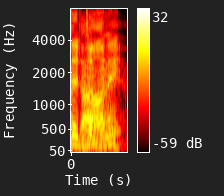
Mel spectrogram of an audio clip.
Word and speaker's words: Adonai: It's Adonai, but he goes by A.D. Mitchell. He's listed by as A.D.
